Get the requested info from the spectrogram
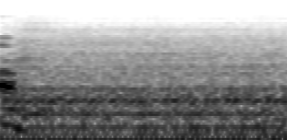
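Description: Steady machine hum with a few constant low tones, unchanging throughout.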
